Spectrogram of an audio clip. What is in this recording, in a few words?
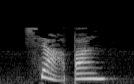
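"下班", Mandarin Chinese; chinese flashcards; hsk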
